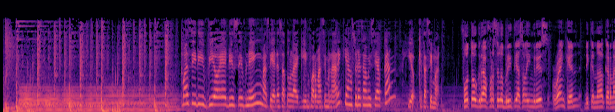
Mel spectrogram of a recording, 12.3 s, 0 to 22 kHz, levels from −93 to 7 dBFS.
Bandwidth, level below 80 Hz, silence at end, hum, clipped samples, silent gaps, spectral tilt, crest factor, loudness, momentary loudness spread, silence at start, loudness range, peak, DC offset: 11.5 kHz; -40 dBFS; 0 s; none; under 0.1%; none; -4.5 dB/octave; 16 dB; -27 LUFS; 7 LU; 0.05 s; 2 LU; -12 dBFS; under 0.1%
